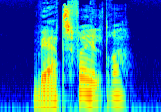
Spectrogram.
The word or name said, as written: værtsforældre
